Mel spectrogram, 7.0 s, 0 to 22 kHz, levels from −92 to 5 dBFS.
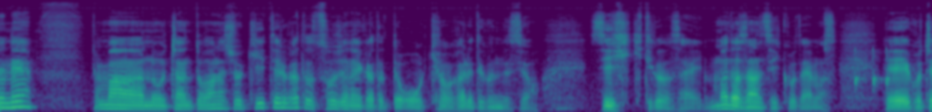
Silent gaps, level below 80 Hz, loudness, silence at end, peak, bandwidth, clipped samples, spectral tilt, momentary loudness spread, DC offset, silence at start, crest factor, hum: none; -70 dBFS; -35 LUFS; 0 s; -12 dBFS; over 20 kHz; under 0.1%; -5 dB/octave; 14 LU; under 0.1%; 0 s; 22 dB; none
